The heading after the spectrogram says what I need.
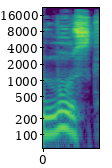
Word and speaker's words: mózg: But even with the cluster voicing rules, it should be mentioned that the word-final devoicing rule takes priority, so word-final clusters will always have voiceless obstruents, like in mózg.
